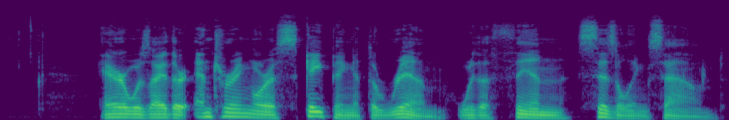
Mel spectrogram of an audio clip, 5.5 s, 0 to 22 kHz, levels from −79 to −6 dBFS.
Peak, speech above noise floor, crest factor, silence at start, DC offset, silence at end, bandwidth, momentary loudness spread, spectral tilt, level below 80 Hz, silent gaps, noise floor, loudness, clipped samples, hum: -10 dBFS; 31 dB; 18 dB; 0.75 s; under 0.1%; 0.1 s; 13.5 kHz; 8 LU; -5.5 dB/octave; -52 dBFS; none; -59 dBFS; -28 LUFS; under 0.1%; none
